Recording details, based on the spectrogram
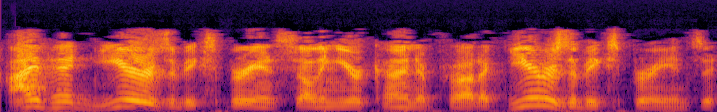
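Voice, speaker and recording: A man's voice: on the low side, wildly swooping pitch, a little fast, sharp tone, breathy edge, heavily acted. An actor playing an eager, bumbling young salesman in a 1950s radio comedy. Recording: dull lo-fi old radio broadcast.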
